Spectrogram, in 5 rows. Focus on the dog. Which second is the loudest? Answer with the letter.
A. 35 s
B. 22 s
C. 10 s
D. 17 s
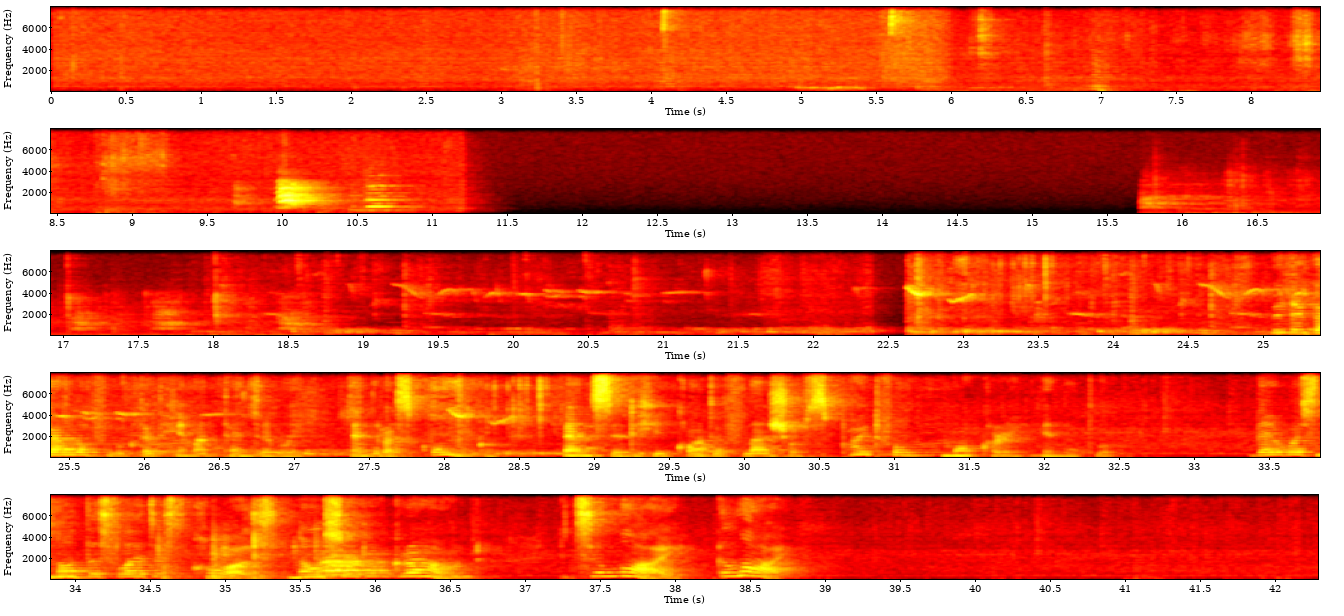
C.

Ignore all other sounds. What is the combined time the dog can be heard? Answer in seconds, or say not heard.
6 s.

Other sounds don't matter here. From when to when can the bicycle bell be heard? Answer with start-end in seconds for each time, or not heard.
not heard.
